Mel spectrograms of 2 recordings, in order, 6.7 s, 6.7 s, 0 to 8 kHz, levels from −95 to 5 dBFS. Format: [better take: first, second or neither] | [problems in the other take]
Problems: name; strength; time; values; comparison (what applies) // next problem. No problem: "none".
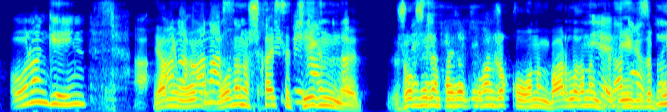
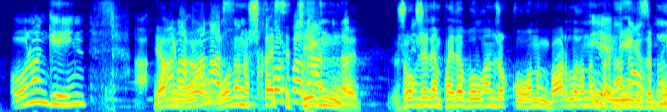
second | noise reduction (neural mask model Resemble Enhance denoiser)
